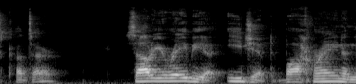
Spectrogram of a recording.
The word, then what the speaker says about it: Qatar: a surprise cutting of diplomatic ties with Qatar, which a lot of people pronounce Qatar, but it is Qatar.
